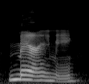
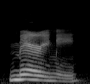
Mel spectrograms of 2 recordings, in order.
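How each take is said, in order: No difference in how they are said.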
